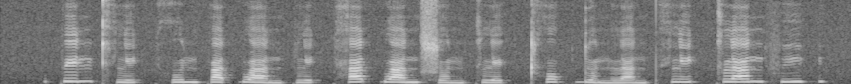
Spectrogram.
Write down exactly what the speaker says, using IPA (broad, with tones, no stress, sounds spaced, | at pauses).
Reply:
p e˥˩ n kʰ l i˨˩ t̚ h u˧ n p a˦˥ t̚ w a˨˩ n p l i˨˩ t̚ h a˥˩ t̚ w a˧ n s o˩˦ n k l e˨˩ k̚ tʰ o˥˩ k̚ d o˨˩ n l a˨˩ n pʰ l i˥˩ t̚ k l a˥˩ n f i˥˩ ʔ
